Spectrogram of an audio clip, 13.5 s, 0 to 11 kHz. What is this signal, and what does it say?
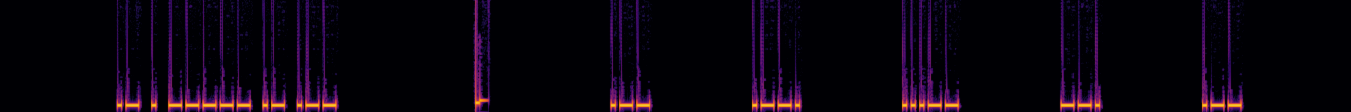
Morse code, heard as a keyed tone, about 28 wpm, spaced as for 12 wpm, 700 Hz. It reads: AE0AW WP3GW
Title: USA Call Signs - 5 Characters - 8x Character Spacing - 28wpm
